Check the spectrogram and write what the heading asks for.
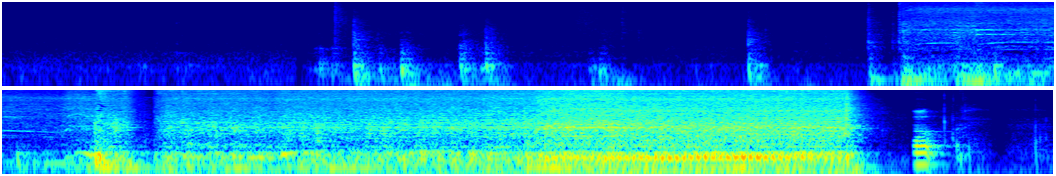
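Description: A few light clicks and knocks, then a cordless drill with a hole saw runs for about seven seconds, cutting through a plastic storage-bin lid. It grows louder over the last couple of seconds and stops suddenly.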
